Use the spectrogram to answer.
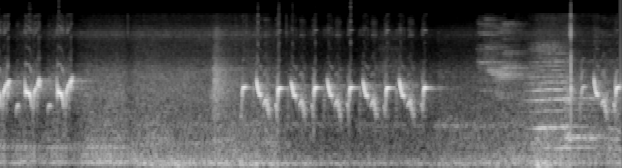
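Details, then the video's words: Sooty-headed bulbul in a long rapid 'ropel panjang' song. Quick runs of bright, dipping chirps repeat several times a second in two series. A brief harsher buzzy burst comes near the end. "burung trucuk gacor ROPEL PANJANG pancingan trucukan macet bunyi"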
